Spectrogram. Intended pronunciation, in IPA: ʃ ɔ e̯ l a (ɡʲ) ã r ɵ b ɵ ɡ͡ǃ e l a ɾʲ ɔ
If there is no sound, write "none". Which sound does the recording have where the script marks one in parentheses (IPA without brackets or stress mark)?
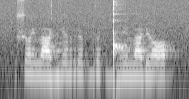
ɡʲ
